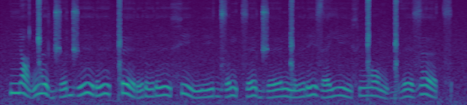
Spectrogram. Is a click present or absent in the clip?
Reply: present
